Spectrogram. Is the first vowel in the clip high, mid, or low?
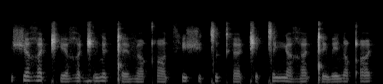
mid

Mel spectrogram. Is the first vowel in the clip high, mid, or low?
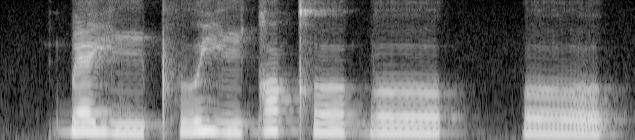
mid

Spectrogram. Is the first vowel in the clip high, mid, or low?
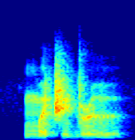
mid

